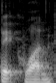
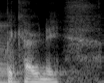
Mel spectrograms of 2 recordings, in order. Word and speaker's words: Biconi: So, yeah, but not Bic One, it's Biconi.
